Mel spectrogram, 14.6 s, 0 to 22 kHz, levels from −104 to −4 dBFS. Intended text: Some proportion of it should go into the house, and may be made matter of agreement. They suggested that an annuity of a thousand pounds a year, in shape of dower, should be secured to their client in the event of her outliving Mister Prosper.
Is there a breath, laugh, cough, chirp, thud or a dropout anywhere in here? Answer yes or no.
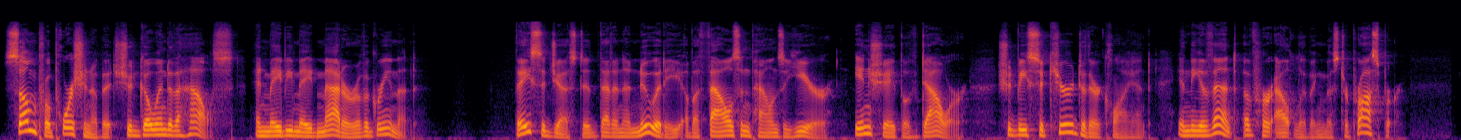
no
